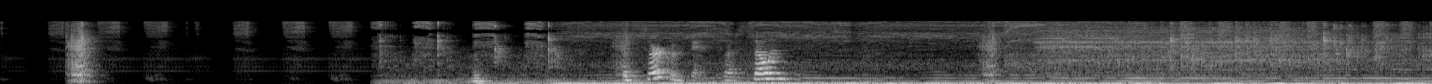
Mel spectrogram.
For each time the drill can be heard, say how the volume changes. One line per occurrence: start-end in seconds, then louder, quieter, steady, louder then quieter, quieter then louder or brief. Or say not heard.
10.0-14.2 quieter.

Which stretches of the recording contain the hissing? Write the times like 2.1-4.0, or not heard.
0.0-14.2.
